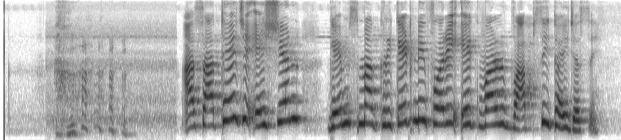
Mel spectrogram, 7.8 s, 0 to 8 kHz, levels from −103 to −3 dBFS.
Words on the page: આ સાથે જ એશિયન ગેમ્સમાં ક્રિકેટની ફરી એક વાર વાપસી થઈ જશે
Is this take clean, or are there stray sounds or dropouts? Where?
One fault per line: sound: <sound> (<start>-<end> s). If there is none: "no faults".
sound: laugh (0.7-1.7 s)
